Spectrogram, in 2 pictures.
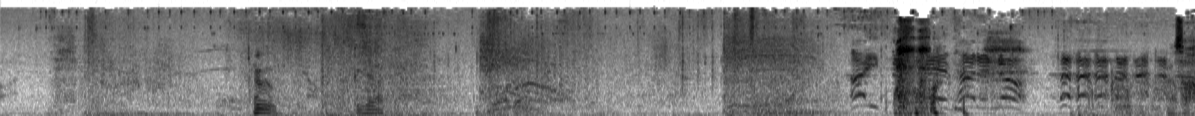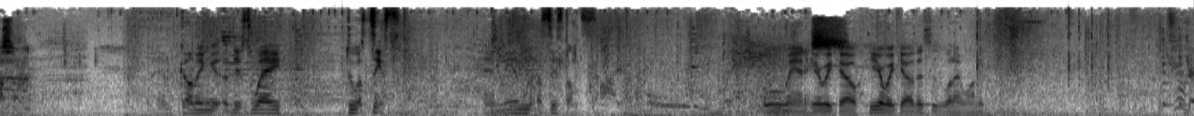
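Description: Blasts and weapon hits crackle in a fight.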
